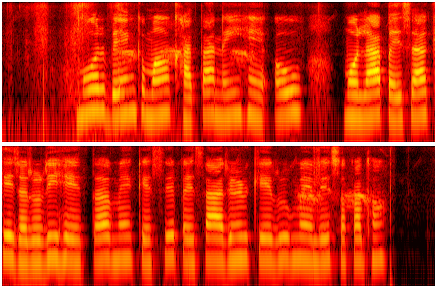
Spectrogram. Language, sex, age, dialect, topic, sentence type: Chhattisgarhi, female, 25-30, Eastern, banking, question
